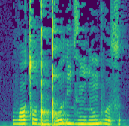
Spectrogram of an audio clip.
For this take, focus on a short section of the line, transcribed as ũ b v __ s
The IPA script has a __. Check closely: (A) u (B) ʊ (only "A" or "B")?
B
